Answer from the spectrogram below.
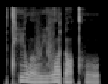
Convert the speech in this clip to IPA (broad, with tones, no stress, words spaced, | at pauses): tʰi˦wʊ˨ βi˨vo˦ ɗɔ˨kʰu˨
